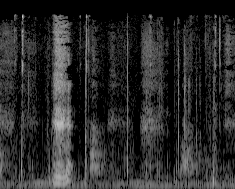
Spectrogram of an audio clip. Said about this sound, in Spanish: Qué pinche perro me está ladrando. Nada que son culeros porque luego así muerden.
